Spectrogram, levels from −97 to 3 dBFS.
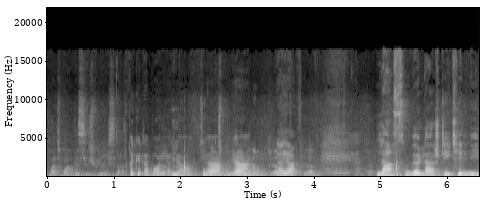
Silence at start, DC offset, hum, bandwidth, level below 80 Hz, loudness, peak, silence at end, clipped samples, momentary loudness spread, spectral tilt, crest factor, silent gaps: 0 s; under 0.1%; none; 17 kHz; -54 dBFS; -24 LUFS; -6 dBFS; 0 s; under 0.1%; 16 LU; -5 dB/octave; 18 dB; none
